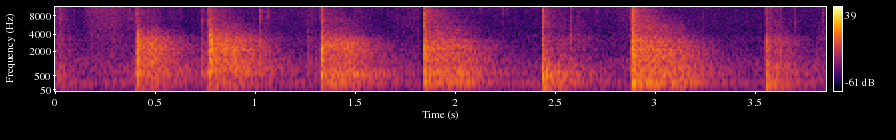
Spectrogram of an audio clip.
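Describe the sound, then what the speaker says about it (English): A car's rear bumper being tapped back into place during masking for paint, giving seven sharp, evenly spaced knocks about half a second apart, close and loud with no talk. "tap that back bumper right back in"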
